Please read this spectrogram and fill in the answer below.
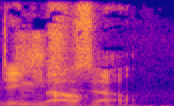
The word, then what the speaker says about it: Chazelle: How do you say his last name? – Damien Chazelle.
